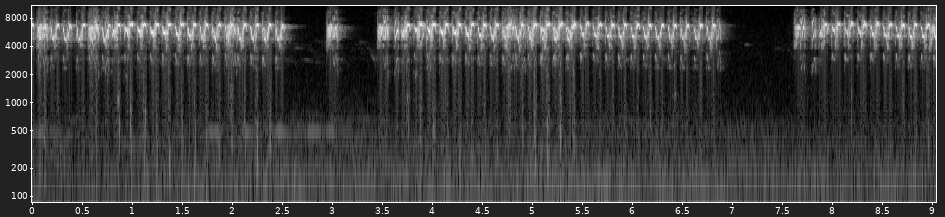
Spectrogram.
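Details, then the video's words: Little spiderhunter giving long runs of rapid, sharp high chips, about four per second, in steady bursts of several seconds broken by short pauses; no other clear sounds. "SUARA BURUNG SOGOK ONTONG"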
